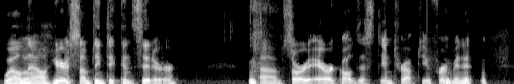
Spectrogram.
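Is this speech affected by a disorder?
No.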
